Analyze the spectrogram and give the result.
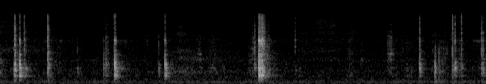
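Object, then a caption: Metal-frame sunglasses. Long nails tap and scratch the metal temple arm and frame of aviator-style metal-frame sunglasses with dark lenses, then the sunglasses are laid on the table. Short, sharp, bright clicks come at uneven intervals with faint scraping between them, and one louder knock lands partway through.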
